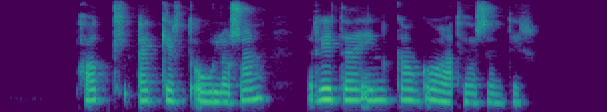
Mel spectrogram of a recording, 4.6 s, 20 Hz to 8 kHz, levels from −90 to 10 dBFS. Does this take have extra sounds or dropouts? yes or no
no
